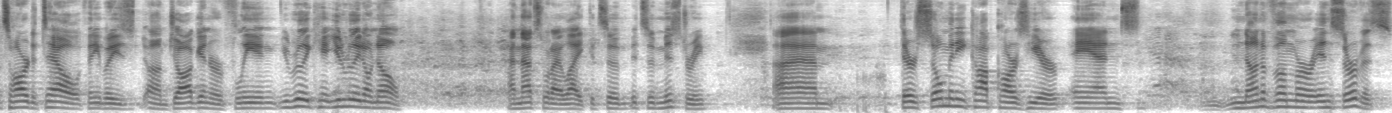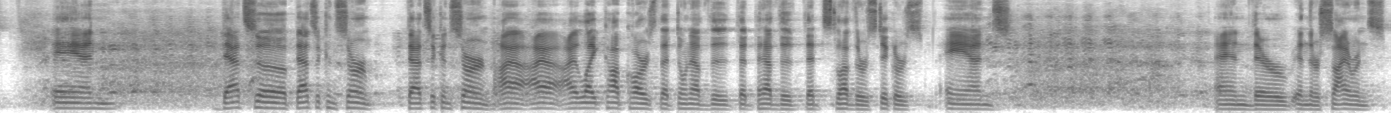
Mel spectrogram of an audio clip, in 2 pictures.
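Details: Male stand-up comedian who stutters, performing live; he says his stutter is the worst in a long time and he has involuntary sounds and tremors this week; stuttering.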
